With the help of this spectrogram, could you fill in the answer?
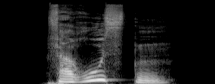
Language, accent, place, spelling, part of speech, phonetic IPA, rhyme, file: German, Germany, Berlin, verrußten, adjective / verb, [fɛɐ̯ˈʁuːstn̩], -uːstn̩, De-verrußten.ogg
- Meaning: inflection of verrußt: 1. strong genitive masculine/neuter singular 2. weak/mixed genitive/dative all-gender singular 3. strong/weak/mixed accusative masculine singular 4. strong dative plural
